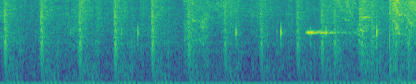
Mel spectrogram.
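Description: A shotgun fires.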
